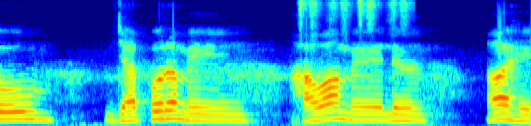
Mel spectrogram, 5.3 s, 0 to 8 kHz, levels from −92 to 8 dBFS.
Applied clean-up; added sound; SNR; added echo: neural mask model Resemble Enhance denoiser.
